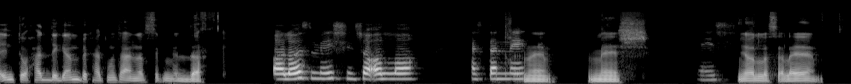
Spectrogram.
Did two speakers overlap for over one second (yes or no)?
no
